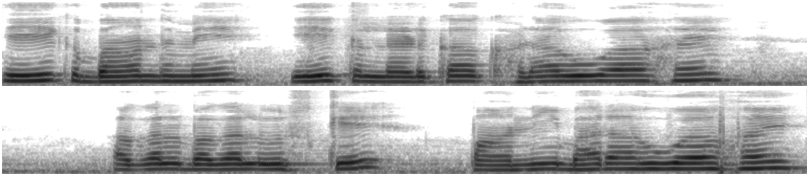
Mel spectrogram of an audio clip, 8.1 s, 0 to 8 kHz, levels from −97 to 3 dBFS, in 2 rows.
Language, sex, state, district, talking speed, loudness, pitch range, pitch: Hindi, male, Uttar Pradesh, Hamirpur, 110 wpm, -15 LUFS, 175-200 Hz, 190 Hz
